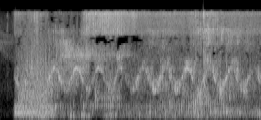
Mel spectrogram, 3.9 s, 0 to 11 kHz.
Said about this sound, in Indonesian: Sirine ambulans kini tak sekencang saat varian Delta melanda Indonesia yang menyebabkan peningkatan kasus COVID-19 di tanah air.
